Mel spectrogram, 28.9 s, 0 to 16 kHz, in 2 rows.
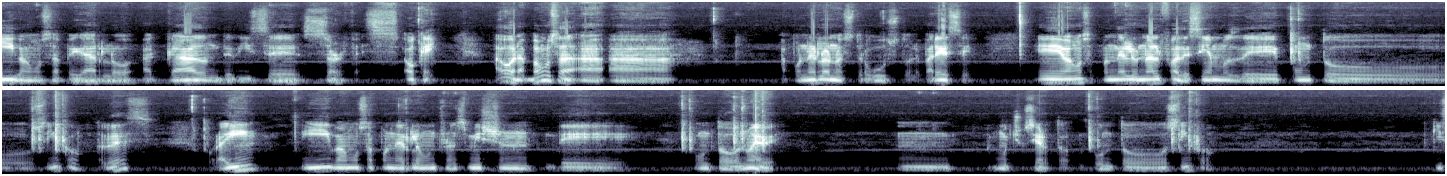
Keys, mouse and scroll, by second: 0.0 click, 1.0 click, 3.1-5.5 drag, 5.7-6.5 drag, 7.7 shift+middle click, 8.1-8.5 scroll up 2, 9.0 scroll down 2, 9.0-9.5 scroll up 8, 10.0-10.5 shift+scroll up 2, 11.5 shift+middle click, 13.9 click, 14.8 click, 15.7 ., 17.5 KP_5, 17.7 Return, 19.5 shift+middle click, 21.1 shift+middle click, 21.6 click, 24.5 KP_9, 24.9 Return, 26.4-27.5 drag, 28.1 KP_Decimal.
